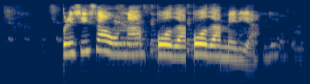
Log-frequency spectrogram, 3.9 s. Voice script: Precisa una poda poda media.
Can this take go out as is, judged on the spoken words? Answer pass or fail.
pass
